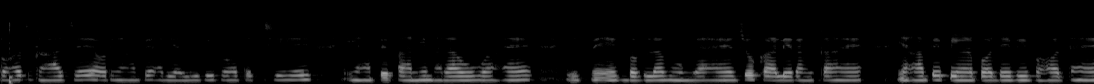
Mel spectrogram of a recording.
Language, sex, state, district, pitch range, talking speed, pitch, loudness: Hindi, female, Bihar, Jahanabad, 185-195 Hz, 185 wpm, 195 Hz, -37 LUFS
